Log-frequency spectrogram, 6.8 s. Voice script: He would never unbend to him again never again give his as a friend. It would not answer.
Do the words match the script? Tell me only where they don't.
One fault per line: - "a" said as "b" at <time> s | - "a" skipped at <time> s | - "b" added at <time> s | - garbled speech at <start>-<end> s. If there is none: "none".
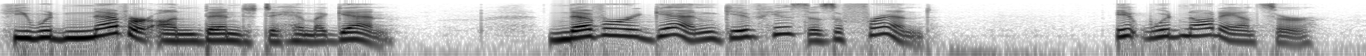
none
